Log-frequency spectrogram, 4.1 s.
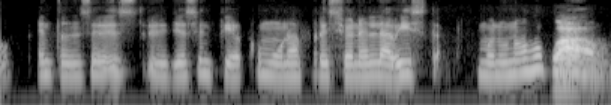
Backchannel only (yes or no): no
